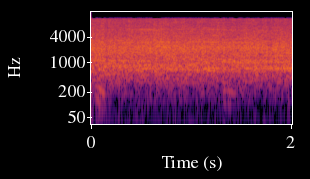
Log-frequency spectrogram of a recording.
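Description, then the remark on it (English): A standing ovation shown on the C-SPAN feed: dense, sustained applause from a large standing crowd, a steady loud wash of many hands clapping at once with no letup and no voices over it. “They're not stopping clapping. They're standing up.”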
